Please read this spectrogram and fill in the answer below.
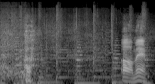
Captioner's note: gasps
